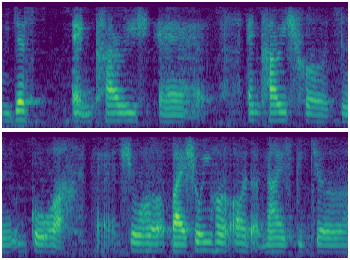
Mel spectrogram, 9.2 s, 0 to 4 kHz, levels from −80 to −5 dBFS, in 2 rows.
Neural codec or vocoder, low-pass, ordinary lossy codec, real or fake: codec, 16 kHz in and 24 kHz out, 1.1 kbps, FireRedTTS-2 codec; 3.6 kHz; none; fake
